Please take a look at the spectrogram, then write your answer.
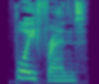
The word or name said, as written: boyfriend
